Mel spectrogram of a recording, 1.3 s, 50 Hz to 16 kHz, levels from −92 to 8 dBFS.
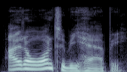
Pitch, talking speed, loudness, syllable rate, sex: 130 Hz, 285 wpm, -16 LUFS, 6.1 syllables/s, male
